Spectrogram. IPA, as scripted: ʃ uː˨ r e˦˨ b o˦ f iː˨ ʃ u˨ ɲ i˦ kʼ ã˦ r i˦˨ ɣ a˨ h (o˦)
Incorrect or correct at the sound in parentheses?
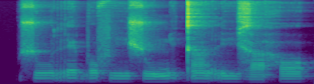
incorrect: ɔ˦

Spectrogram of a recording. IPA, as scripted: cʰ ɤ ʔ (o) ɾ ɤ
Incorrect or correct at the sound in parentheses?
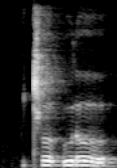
incorrect: u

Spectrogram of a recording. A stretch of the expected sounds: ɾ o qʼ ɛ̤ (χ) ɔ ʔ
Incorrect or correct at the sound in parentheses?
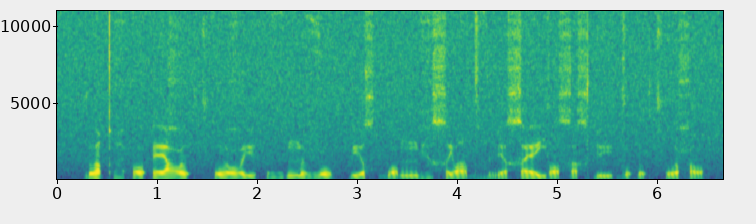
incorrect: ʔ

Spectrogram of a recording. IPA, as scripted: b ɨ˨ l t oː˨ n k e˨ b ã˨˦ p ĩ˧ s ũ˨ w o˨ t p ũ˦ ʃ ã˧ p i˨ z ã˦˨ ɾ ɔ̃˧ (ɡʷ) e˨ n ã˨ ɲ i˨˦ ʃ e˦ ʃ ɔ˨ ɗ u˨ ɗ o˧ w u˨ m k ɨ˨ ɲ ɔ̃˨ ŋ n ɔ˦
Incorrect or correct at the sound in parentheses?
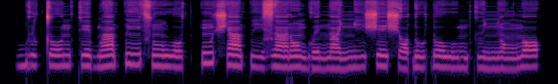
correct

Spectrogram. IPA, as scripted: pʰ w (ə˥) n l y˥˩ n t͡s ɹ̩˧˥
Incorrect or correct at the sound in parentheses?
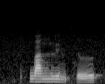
incorrect: a˥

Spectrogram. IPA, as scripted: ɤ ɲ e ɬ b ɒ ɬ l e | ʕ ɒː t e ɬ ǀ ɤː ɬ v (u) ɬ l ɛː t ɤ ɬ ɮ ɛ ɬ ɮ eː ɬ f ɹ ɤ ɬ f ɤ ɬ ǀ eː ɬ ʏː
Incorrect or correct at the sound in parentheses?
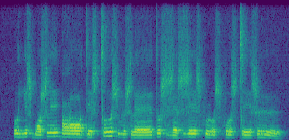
incorrect: ʏ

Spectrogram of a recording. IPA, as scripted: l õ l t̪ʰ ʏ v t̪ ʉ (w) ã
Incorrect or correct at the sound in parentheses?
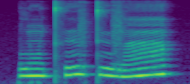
incorrect: v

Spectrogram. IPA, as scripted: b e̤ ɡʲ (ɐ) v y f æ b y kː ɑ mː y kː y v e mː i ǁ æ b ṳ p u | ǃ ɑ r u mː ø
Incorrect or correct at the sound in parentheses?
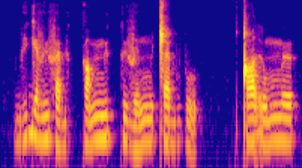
incorrect: æ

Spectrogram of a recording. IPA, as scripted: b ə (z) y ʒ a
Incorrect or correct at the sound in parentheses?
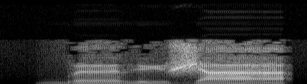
incorrect: ð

